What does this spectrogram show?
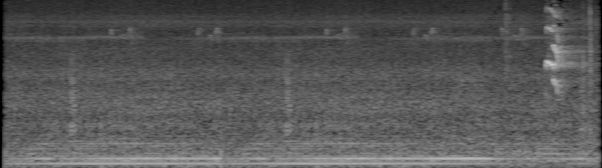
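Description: A steady low hum runs under faint, high chirps that repeat throughout. About five and a half seconds in comes one loud, short, shrill bird call.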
